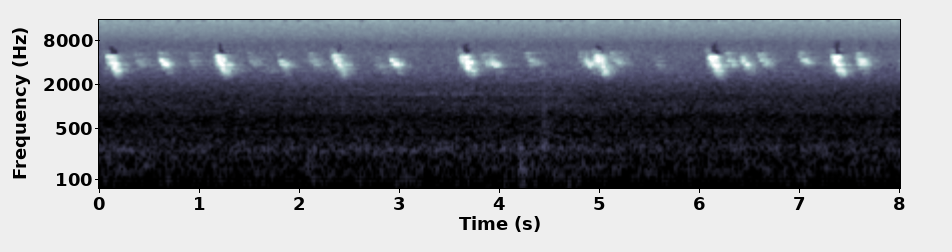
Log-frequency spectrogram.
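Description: Near silence, with a small bird faintly chirping over and over, one or two short, high chirps a second.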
